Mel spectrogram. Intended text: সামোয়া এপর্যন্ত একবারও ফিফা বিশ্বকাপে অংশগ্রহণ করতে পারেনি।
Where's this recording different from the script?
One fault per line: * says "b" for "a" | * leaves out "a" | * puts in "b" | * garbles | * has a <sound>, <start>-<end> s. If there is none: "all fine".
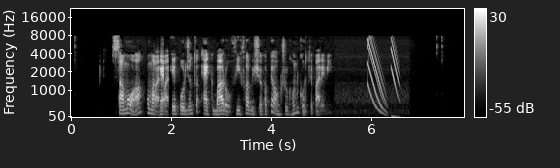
* garbles
* has a chirp, 5.9-6.6 s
